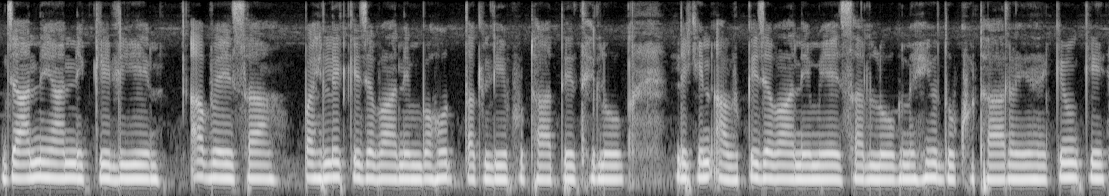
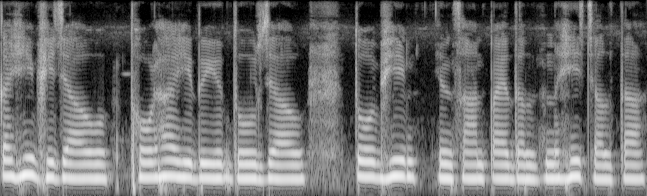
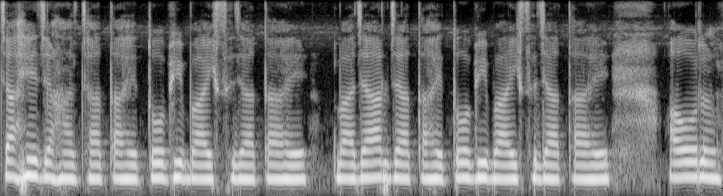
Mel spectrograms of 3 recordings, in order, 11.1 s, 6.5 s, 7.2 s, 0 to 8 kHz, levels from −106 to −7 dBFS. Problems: none marked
